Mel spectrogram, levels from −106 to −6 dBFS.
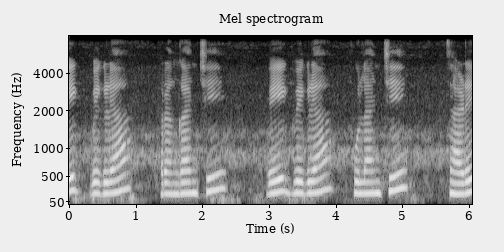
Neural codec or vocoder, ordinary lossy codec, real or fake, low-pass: none; none; real; 7.2 kHz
